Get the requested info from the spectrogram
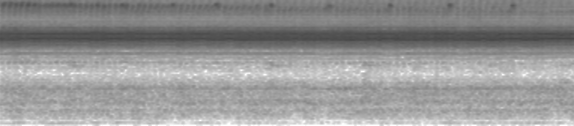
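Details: A male Ezo cicada keeps up an intense, shrill, rapidly throbbing buzz on a cloudy day in a season of heavy rain, steady and without breaks.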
